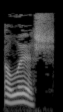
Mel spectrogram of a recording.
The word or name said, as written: alisz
